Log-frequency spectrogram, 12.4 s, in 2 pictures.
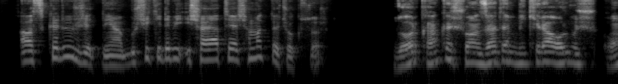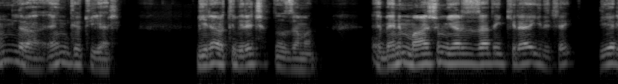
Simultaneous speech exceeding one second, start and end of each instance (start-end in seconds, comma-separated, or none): none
